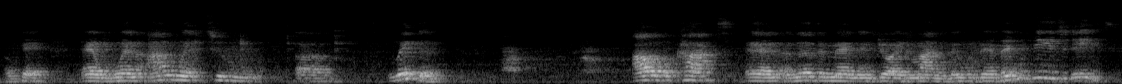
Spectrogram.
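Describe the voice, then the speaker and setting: An older woman in her seventies or beyond, speaking as an interview guest in a reflective, emphatic and deliberate storytelling way. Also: low-pitched, lively intonation, a little mellow. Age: 70s or older. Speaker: interview guest, sociologist and teacher. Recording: very echoey room, distant mic, faint noise.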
